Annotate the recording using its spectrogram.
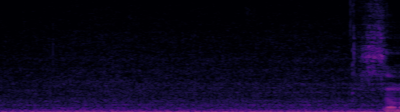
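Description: Steady low hum of a vehicle's engine and road noise heard inside the cab while driving.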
